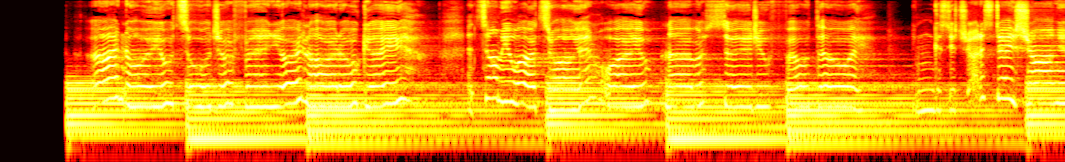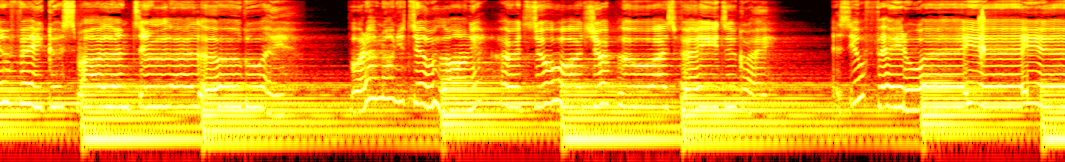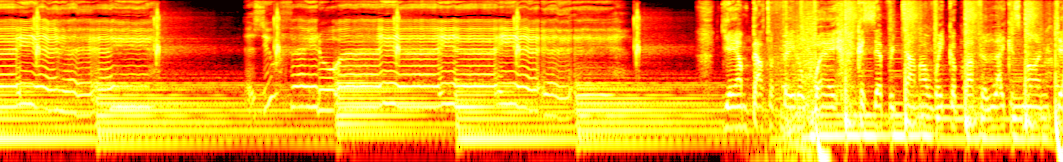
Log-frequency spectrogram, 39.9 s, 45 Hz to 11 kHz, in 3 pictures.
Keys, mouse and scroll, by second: 3.0 drag, 3.2 scroll down 6, 3.7 click, 5.7-6.7 drag, 7.0 click, 7.3-9.9 drag, 10.5-11.5 drag, 13.3 space, 13.4 Left, 13.7 Right, 14.7 click, 15.3-16.7 drag, 17.2 Left, 17.7 Right, 18.1 Left, 18.8 click, 20.1-21.1 drag, 21.4-22.4 drag, 22.8 click, 23.5 Right, 23.8 click, 24.7 Left, 24.9 Right, 25.4 space, 27.6 space, 28.0 click, 28.4 BackSpace, 29.0 shift+Right, 29.2 shift+Left, 29.9 shift+click, 31.0 shift+Left, 31.0 click, 31.7 Right, 31.8 Left, 32.0 Right, 32.6 shift+Left, 32.6 click, 33.2 Left, 33.4 shift+Right, 33.9 shift+click, 35.2 Left, 35.2 Right, 35.4 space, 35.9 click, 38.1 Left, 39.1-39.9 drag.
